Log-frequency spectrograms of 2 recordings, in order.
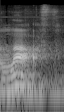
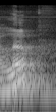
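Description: First: The word ends in an 'f' sound. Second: The word ends in a clipped 'p' sound. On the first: The speaker calls it right. "ta đọc là laugh" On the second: The speaker calls it wrong. "ta không đọc là lớp"

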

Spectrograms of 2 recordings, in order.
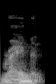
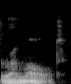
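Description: First: The name is pronounced the English way. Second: The name is pronounced the French way. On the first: The speaker calls it wrong. "I said Raymond there" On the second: The speaker calls it right. "which of course is the French way to pronounce Raymond"

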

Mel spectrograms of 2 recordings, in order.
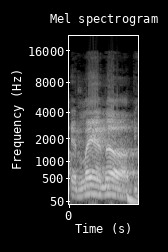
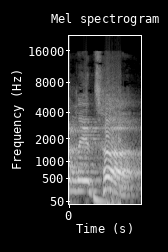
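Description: First: The second T is silent. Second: The second T is clearly pronounced. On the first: The speaker calls it right. "because the second T is always silent" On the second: The speaker calls it wrong. "Not Atlanta"

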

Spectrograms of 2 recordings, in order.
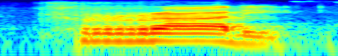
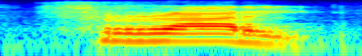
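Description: Both takes have the same delivery.

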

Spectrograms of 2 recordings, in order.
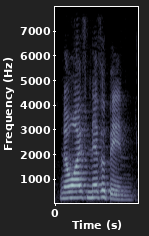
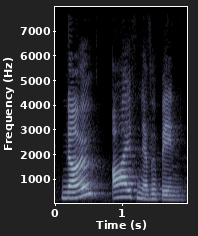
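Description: First: The sentence is said at a fast pace. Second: The sentence is said at a slow pace.

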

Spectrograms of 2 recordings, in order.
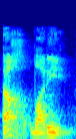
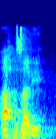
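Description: First: The middle consonant is a heavy emphatic sound. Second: The middle consonant is a light z-like sound. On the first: The speaker calls it right. "i sesiyle bitiriyoruz kelimeyi" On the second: The speaker calls it wrong. "Ahzari doğru okuyuş olmaz"

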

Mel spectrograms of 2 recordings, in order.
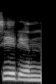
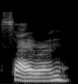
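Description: First: The name is said with its Russian pronunciation. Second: The name is said like the English word siren. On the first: The speaker calls it right. "It's Siren" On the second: The speaker calls it wrong. "not Siren"

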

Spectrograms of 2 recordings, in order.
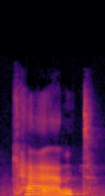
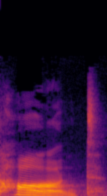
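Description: First: It has an American accent with a flat 'a' vowel. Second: It has a British accent with a long 'ah' vowel. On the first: "On American accent again"

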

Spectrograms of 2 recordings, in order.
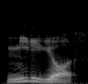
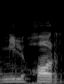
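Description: First: The middle consonant is a y sound. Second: The middle consonant is an h sound. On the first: The speaker calls it right. "milyor şeklinde" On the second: The speaker calls it wrong. "milhor değil"

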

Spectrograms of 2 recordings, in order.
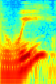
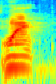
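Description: First: It is said with an ee vowel, standard French. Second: It is said with an ah vowel, Quebec style. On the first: "like a lot of people who learn French, the word yes is oui" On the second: "if you actually go to Quebec, it's like wah"

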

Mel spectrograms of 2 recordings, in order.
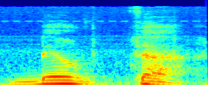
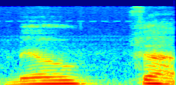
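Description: Both takes have the same delivery.

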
